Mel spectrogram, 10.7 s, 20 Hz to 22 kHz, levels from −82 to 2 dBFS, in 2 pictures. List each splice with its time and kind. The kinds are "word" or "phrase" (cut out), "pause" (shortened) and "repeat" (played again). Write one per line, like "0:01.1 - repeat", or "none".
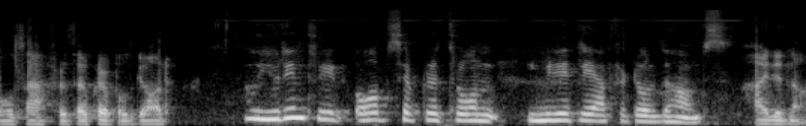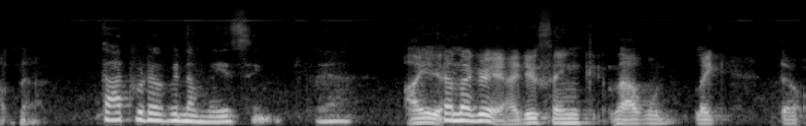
0:04.9 - pause
0:08.3 - word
